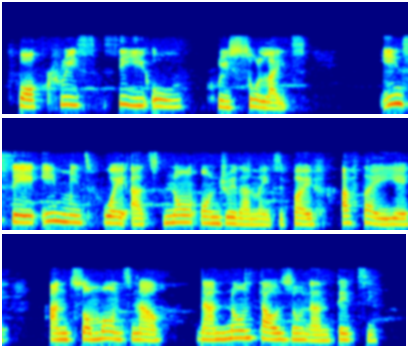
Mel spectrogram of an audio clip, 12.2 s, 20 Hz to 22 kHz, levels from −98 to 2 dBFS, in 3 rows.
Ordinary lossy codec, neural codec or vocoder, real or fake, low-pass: none; none; real; 7.2 kHz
